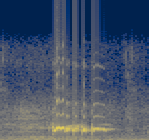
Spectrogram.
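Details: Local zebra dove, a prolific singer with a clear, big voice, used as a lure: a single loud cooing phrase opening on a strong held note, then several quick stuttered notes and a softer trailing coo.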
